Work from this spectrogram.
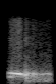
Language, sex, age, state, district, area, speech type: Urdu, male, 18-30, Bihar, Purnia, rural, conversation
